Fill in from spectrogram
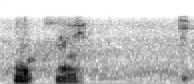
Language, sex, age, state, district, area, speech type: Sindhi, male, 60+, Uttar Pradesh, Lucknow, urban, conversation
